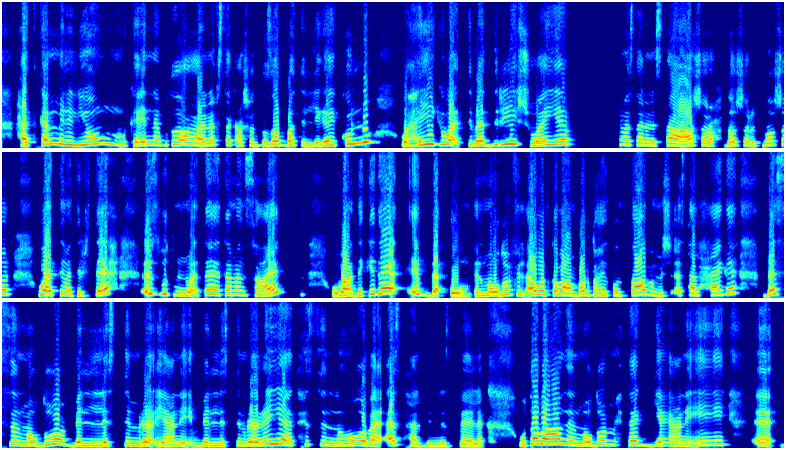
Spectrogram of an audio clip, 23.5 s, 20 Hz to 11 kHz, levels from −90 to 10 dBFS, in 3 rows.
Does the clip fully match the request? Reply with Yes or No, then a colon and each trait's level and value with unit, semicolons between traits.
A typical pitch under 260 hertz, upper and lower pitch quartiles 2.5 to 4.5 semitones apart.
No: very high, 280 Hz; average, 4.0 semitones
